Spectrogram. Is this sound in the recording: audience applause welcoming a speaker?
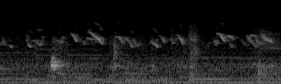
no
